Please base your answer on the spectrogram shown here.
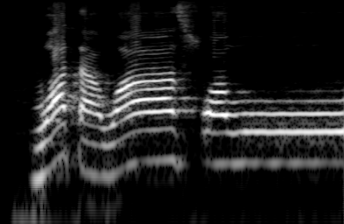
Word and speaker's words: وتواصوا: وتوا، یہاں پہ بھی سواد ہے، سو بل نہیں کرنا ورنہ آپ سین لگا دیں گے، غلطی ہو جائے گی تلفظ کی، ترجمہ بدل جاتا ہے، ان چیزوں کا خاص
